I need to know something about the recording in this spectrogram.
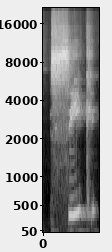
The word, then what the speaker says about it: Sikh: So Sikh is spelled S-I-K-H. Perfect. Okay. I am a Sikh. The same way we would say I am a Christian, I am a Muslim, I am a Sikh. And so is it Sikhism?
